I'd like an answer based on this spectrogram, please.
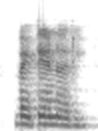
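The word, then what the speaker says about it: veterinary: वेटेनरी, सो हम इसको pronounce तो करते हैं वेटनरी, लेकिन इसमें एक आर साइलेंट होता है, तो ये यहाँ पे फंस जाते हैं।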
